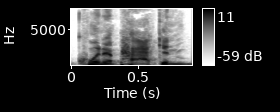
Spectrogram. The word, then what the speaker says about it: Quinnipiac: There's literally the pronunciation typed out here, and you still said it wrong. – Quinnipiacan Balls. – Quinnipiac. – Is it Piac? – Look inside of the fucking parentheses.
